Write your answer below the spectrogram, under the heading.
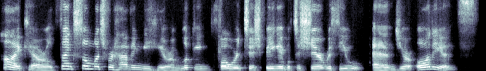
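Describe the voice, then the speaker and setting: Lower-voiced New woman. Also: lively intonation, normal speed, darkish tone. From New York. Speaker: guest. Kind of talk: interview answers.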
